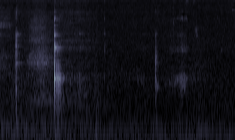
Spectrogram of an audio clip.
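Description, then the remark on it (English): Tea being poured into a cup: a short liquid rush with a bright ceramic clink in the middle, then a couple of lighter taps of china against china over a quiet background. “Pour me some more tea, please.”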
